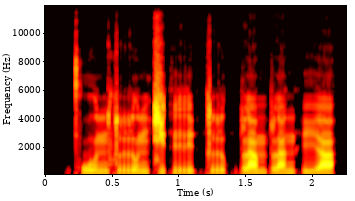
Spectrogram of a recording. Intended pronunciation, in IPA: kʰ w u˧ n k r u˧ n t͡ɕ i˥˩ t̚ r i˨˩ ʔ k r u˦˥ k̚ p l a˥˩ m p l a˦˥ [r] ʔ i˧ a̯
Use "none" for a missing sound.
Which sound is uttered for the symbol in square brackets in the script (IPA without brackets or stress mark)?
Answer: n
